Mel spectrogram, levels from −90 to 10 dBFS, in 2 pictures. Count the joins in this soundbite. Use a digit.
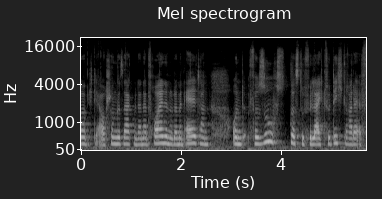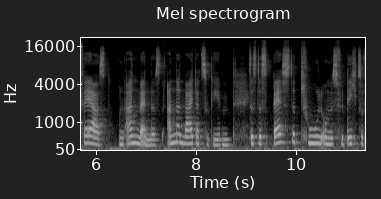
4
